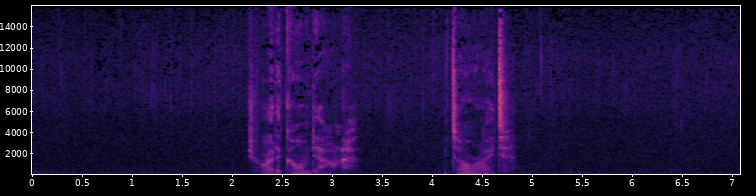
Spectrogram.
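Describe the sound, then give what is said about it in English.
Steady rain hisses throughout with a low, continuous thunder rumble underneath, while a voice speaks two short, soothing phrases over the storm. “The thunder's not gonna hurt you. It's just really loud.”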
